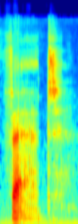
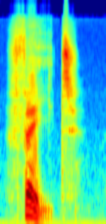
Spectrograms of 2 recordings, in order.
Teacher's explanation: मिसाल के तौर पर फैट इसमें ए की आवाज ए जैसी है जबकि फेट में ए की आवाज एई है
